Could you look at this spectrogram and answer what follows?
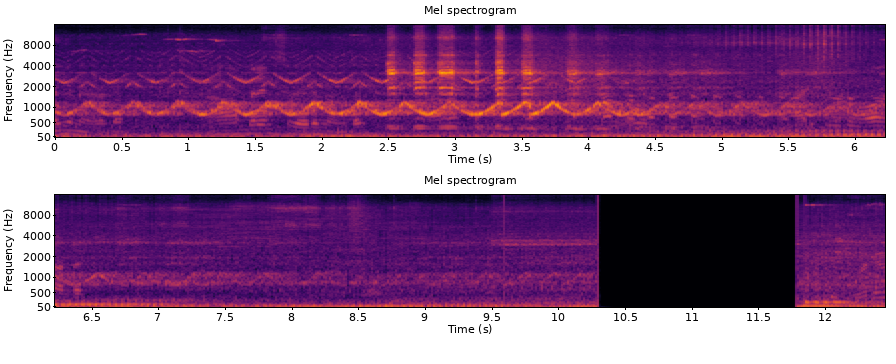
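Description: An ambulance siren wails loudly and close by on the road, its rising and falling tone riding over steady traffic rumble before fading into road noise. A brief dead silence interrupts near the end.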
